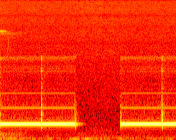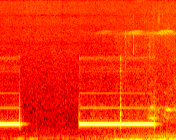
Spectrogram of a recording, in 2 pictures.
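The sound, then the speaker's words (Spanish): A telephone busy signal sounds three times, each steady electronic tone lasting about a second and a half with short silent gaps between, loud, with no one speaking. “alarga la mano a un teléfono desconectado.”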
